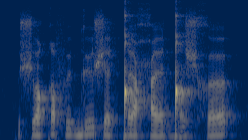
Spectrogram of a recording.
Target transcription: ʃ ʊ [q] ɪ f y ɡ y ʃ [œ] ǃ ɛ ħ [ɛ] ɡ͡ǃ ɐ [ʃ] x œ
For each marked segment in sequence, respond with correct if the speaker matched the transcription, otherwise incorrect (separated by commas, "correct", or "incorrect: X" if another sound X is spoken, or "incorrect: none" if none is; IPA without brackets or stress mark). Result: correct, incorrect: ɛ, correct, correct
